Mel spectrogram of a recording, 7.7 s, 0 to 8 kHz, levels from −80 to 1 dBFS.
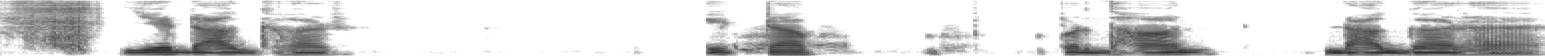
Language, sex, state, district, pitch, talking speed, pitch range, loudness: Hindi, male, Uttar Pradesh, Etah, 100 Hz, 60 wpm, 95-105 Hz, -19 LUFS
